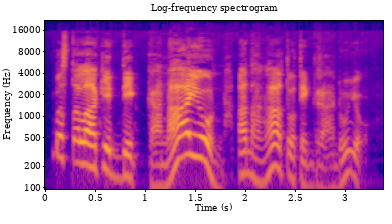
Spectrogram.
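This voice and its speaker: A man playing a kindly, pious, wealthy benefactor in an Ilocano radio drama, speaking in a deliberate, emphatic way. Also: fairly high pitch, wildly swooping pitch, dry recording, clean studio sound, full character voice. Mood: benevolent, advising.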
